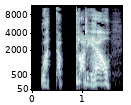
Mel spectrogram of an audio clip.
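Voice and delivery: snarled, startled outburst. A man glares up at a woman who yelled from the railing; snarling. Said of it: "he snarled".

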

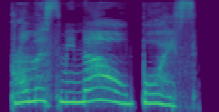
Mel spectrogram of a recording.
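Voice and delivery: high, tight, strained voice. Grandfather urging his grandsons to promise during a bombing: high, strained voice. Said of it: "His voice was high with strain".

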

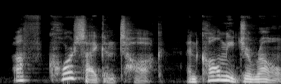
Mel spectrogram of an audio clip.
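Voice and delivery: ordinary delivery, nothing marked

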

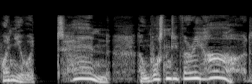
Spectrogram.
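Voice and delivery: very high, swooping, wondering dismay. A narrator reads a woman's question to a miner, in wondering dismay. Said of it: "She looked at him in wondering dismay".

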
